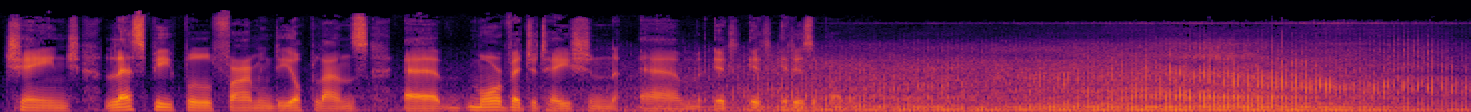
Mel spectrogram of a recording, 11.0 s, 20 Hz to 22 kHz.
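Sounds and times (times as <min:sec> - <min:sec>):
speech: 0:00.1 - 0:06.6
firefighting helicopter flying with rotor thump and engine whine: 0:02.4 - 0:11.0.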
